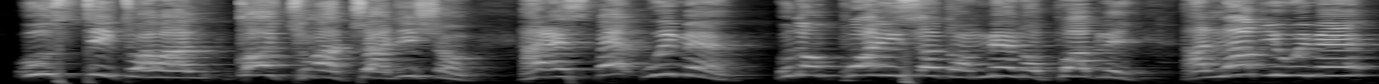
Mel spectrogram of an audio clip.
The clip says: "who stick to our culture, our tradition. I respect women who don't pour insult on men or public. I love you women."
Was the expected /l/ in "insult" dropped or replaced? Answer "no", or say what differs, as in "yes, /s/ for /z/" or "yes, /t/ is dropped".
yes, /l/ is dropped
